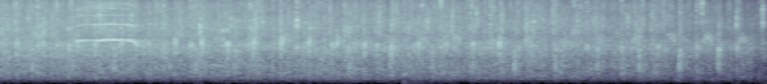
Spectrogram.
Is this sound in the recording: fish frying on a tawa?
no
